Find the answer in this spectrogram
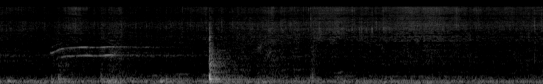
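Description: Smoked sausage, peppers and onions sizzling on the griddle of a George Foreman camp tailgater grill as a steady hiss, with one sharp clack about two seconds in.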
